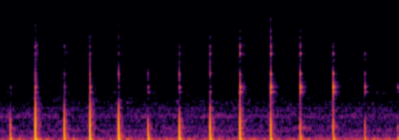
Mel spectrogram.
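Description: The edge of a wooden scoop scrapes and taps along the rim of a ridged gold metal screw lid on a small empty glass jar. Thirteen short, dry clicking taps come at an uneven pace, each a crisp tick that dies away almost at once over a faint low hum.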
